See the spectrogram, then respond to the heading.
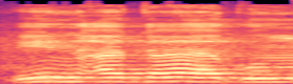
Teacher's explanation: نون ساکن کے بعد حروف حلقی میں سے حمزہ آیا ہوا ہے اس لیے بغیر غننے کے جلد اظہار کر کے پڑھیں گے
